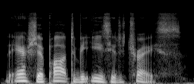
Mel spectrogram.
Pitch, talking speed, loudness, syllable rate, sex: 130 Hz, 245 wpm, -18 LUFS, 6.4 syllables/s, male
